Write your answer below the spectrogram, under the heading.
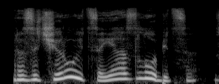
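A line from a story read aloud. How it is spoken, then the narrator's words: Sighing. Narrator (Russian): вздохнула я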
